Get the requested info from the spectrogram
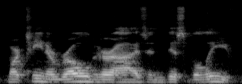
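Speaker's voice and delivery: plain reading voice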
